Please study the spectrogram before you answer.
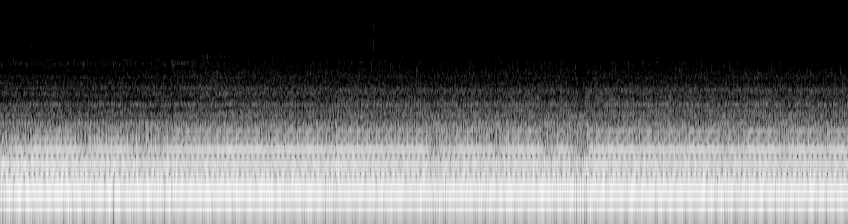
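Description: A loud, steady low roar and hum holds through the whole spin without easing; the drum bearings have failed after water got past the seal.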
